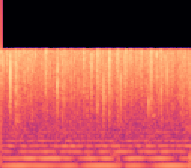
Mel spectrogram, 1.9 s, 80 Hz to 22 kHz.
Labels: {"label": "biophony, midshipman", "recorder": "SoundTrap 500"}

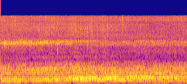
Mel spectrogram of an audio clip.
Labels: {"label": "anthrophony, boat engine", "recorder": "HydroMoth"}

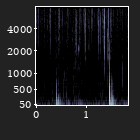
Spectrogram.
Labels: {"label": "biophony, double pulse", "recorder": "SoundTrap 300"}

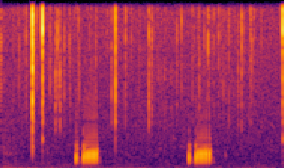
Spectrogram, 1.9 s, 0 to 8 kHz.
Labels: {"label": "biophony, knock croak", "recorder": "SoundTrap 300"}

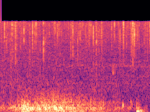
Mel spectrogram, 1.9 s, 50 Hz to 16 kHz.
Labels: {"label": "biophony, growl", "recorder": "SoundTrap 500"}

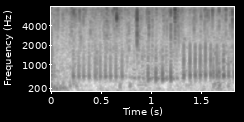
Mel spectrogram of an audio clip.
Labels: {"label": "biophony, rattle response", "recorder": "SoundTrap 500"}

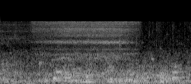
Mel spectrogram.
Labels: {"label": "anthrophony, boat engine", "recorder": "SoundTrap 300"}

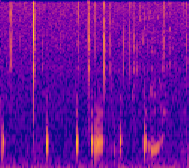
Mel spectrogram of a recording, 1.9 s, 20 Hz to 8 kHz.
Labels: {"label": "biophony, knock croak", "recorder": "SoundTrap 300"}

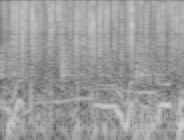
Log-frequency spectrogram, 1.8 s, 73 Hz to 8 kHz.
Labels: {"label": "biophony, cascading saw", "recorder": "SoundTrap 600 or HydroMoth"}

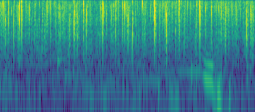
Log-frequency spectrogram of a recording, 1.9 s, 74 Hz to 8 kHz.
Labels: {"label": "biophony, cascading saw", "recorder": "SoundTrap 600 or HydroMoth"}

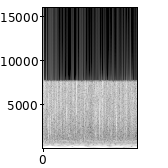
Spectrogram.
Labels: {"label": "biophony, midshipman", "recorder": "SoundTrap 500"}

